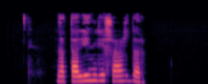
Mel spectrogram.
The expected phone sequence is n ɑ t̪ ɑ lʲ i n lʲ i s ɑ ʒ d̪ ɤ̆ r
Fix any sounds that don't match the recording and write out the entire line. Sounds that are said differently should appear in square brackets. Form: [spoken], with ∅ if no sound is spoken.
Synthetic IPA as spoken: n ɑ t̪ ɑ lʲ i n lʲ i [ʃ] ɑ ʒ d̪ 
